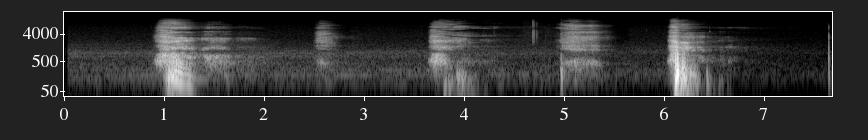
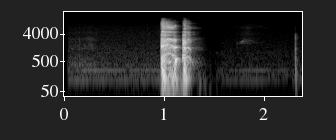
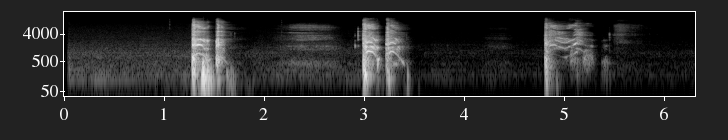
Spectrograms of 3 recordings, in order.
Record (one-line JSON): {"exhalation_length": "7.7 s", "exhalation_amplitude": 32768, "exhalation_signal_mean_std_ratio": 0.19, "cough_length": "2.4 s", "cough_amplitude": 19685, "cough_signal_mean_std_ratio": 0.24, "three_cough_length": "6.3 s", "three_cough_amplitude": 22274, "three_cough_signal_mean_std_ratio": 0.24, "survey_phase": "beta (2021-08-13 to 2022-03-07)", "age": "45-64", "wearing_mask": "No", "symptom_runny_or_blocked_nose": true, "symptom_headache": true, "smoker_status": "Never smoked", "respiratory_condition_asthma": false, "respiratory_condition_other": false, "recruitment_source": "Test and Trace", "submission_delay": "8 days", "covid_test_result": "Positive", "covid_test_method": "RT-qPCR", "covid_ct_value": 19.7, "covid_ct_gene": "ORF1ab gene", "covid_ct_mean": 19.9, "covid_viral_load": "310000 copies/ml", "covid_viral_load_category": "Low viral load (10K-1M copies/ml)"}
